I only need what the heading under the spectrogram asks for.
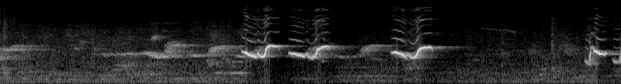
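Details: Black-throated laughingthrush (Garrulax chinensis), a pet bird singing melodiously while its owner is away: after soft warbling, three loud clear whistled notes rising and falling in quick succession, then one more whistle after a pause.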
